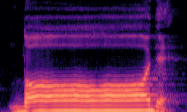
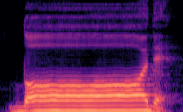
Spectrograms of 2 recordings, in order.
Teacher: জিহ্বার গোড়ার কিনারা সামনের উপরের দুই দাঁতের গোড়ার সঙ্গে লাগিয়ে উচ্চারিত হয়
